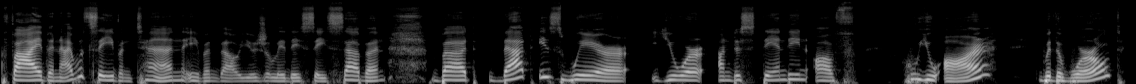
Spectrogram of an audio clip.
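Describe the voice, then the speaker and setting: A woman from the former Soviet Union, telling her personal story as a guest in a loud, energetic and expressive way. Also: on the low side, takes it slowly, no echo.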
